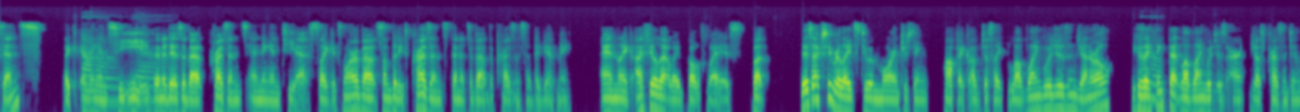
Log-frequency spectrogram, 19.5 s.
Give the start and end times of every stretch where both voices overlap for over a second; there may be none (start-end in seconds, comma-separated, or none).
1.2-2.6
